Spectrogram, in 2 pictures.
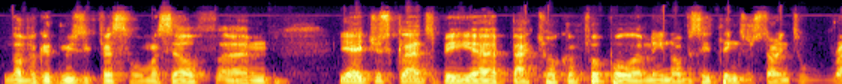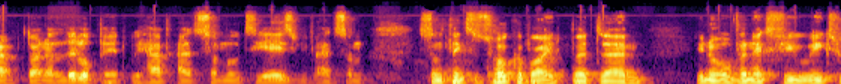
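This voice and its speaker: A man co-hosting a podcast in relaxed, casual chat. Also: lowish voice, quick pace. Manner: relaxed, filler-heavy. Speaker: podcast co-host.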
